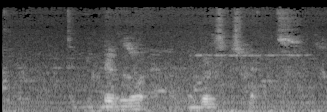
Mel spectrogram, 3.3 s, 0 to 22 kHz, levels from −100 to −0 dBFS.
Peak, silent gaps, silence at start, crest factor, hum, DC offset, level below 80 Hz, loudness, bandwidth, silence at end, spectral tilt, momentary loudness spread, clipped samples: -10 dBFS; none; 0 s; 20 dB; none; under 0.1%; -44 dBFS; -29 LUFS; 17 kHz; 0 s; -4.5 dB/octave; 16 LU; under 0.1%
